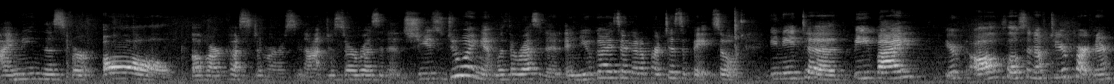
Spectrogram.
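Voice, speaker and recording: A high-pitched woman at a moderate pace, with noticeable background noise and audible room echo. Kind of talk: staff training session.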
